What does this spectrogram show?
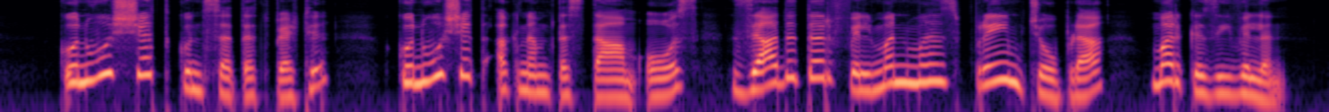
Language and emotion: Kashmiri, neutral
